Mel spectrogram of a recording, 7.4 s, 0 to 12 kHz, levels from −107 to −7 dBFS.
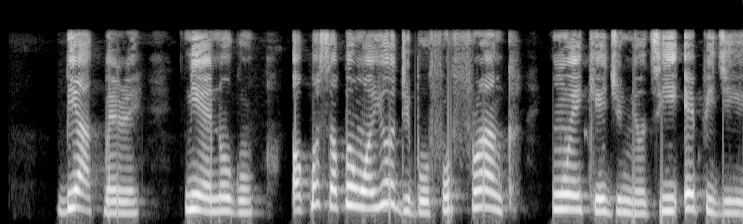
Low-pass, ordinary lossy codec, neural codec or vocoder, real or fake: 7.2 kHz; none; none; real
